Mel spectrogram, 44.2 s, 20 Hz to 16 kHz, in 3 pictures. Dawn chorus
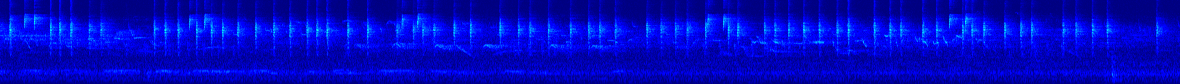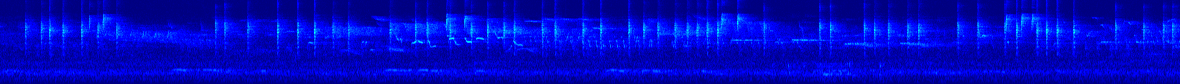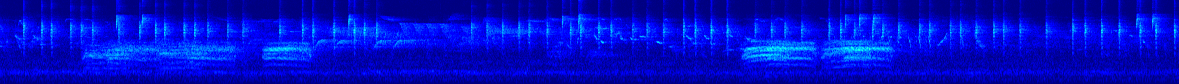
30.5 33.5, 38.7 40.8

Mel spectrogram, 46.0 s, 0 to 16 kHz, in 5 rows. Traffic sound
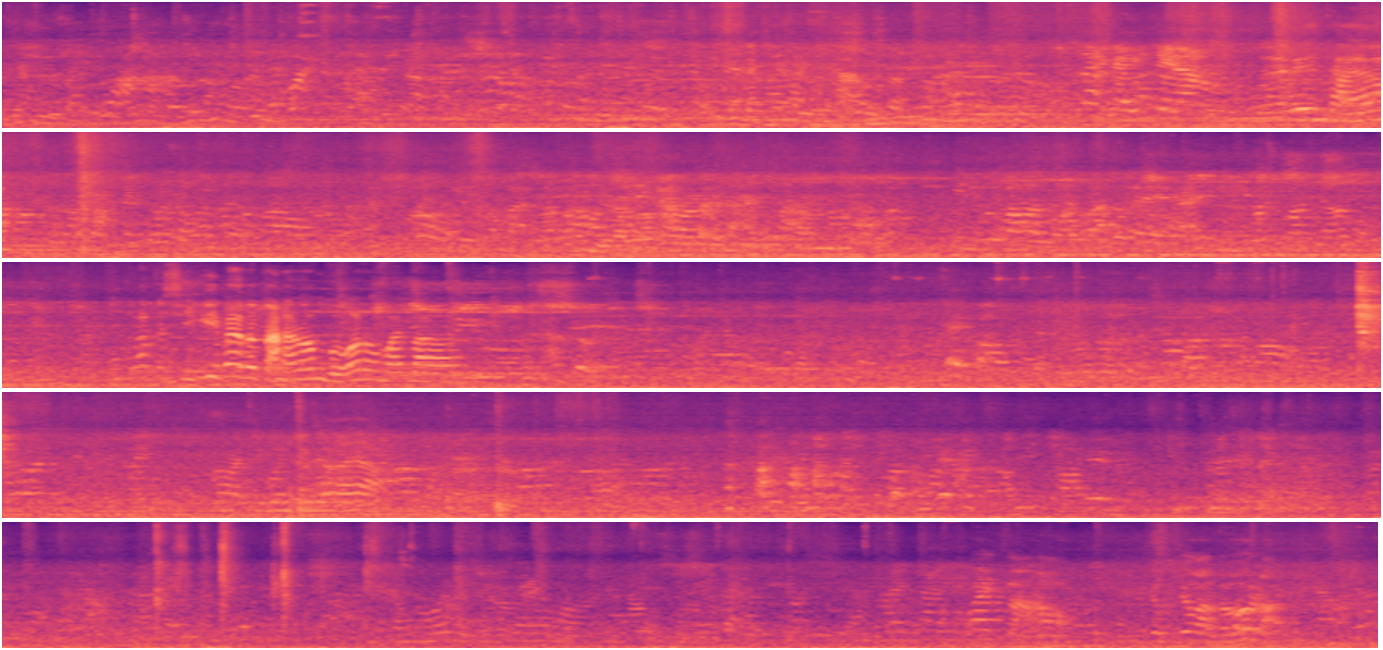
42.9 45.9

